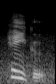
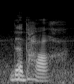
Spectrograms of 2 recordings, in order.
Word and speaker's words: Den Haag: 건 그 우트렉, 로터담, 헤이그. 아, 근데 솔직히 이것도 잠깐만요. 발음을 다시 하자면 우트렉, 로터담, 덴하흐 이렇게 세 개에서 옵션이 세 개였어요.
